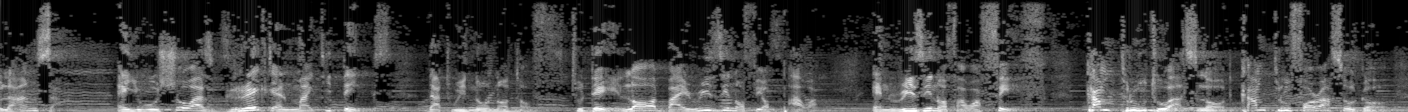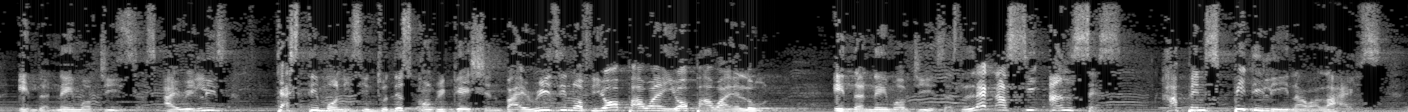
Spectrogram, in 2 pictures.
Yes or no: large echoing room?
yes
